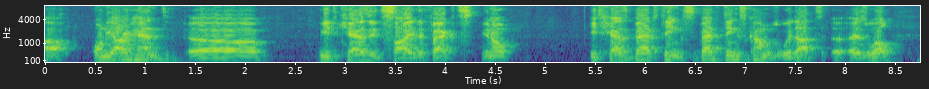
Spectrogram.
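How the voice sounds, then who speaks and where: A man talks fairly slowly, his medium pitch showing ordinary pitch variation. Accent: Serbian. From Serbia. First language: Serbian. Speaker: atheist podcast guest. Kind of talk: casual chat. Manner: halting, many repetitions.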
